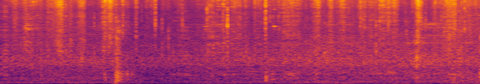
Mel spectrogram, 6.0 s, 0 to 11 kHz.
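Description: Gloved hands pulling a rubber inner tube out of a small 9x3.5-4 tire, with rubber rubbing and scraping and a couple of sharp knocks, the loudest about one and a half seconds in.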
